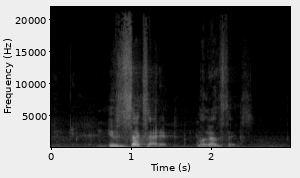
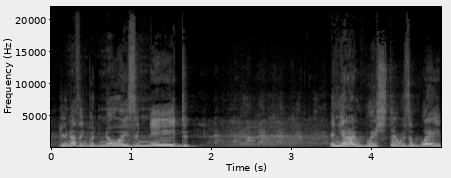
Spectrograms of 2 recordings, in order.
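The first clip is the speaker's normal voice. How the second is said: loud, high impassioned preaching; preaching at full force; 13 semitones higher, 14 dB louder than usual. Acted. Pastor to congregation about his baby, impassioned loud preaching. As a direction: pour it out to the congregation.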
